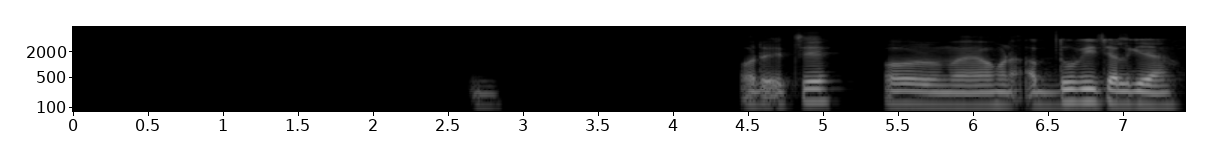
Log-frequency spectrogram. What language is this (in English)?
Punjabi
